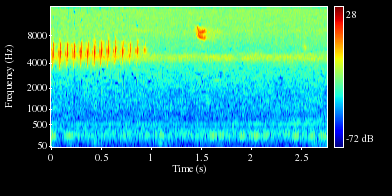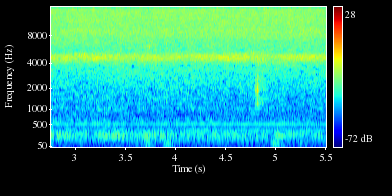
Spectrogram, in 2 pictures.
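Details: Savannah sparrow, a single bird perched still during winter in Florida, giving one high, rapidly pulsed buzzy trill lasting about a second, followed by quiet, over a steady high insect drone.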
